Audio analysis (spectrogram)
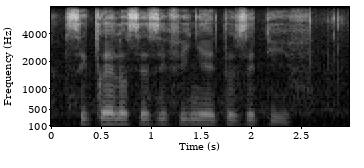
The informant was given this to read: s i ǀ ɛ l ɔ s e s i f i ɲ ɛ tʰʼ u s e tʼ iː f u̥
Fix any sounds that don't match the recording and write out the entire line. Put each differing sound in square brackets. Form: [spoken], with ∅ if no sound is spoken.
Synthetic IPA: s i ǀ ɛ l ɔ s e s i f i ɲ ɛ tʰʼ [ɔ] s e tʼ iː f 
